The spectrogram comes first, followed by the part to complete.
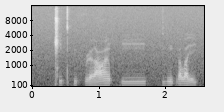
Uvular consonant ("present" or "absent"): absent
